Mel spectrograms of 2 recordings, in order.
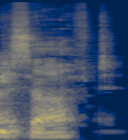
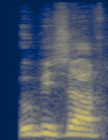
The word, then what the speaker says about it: Ubisoft: Ubisoft. Ubisoft if you're French, Ubisoft if you're not.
